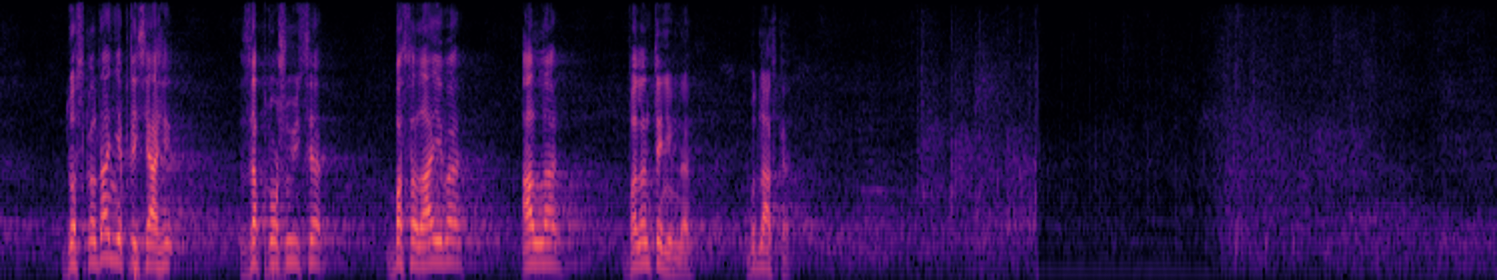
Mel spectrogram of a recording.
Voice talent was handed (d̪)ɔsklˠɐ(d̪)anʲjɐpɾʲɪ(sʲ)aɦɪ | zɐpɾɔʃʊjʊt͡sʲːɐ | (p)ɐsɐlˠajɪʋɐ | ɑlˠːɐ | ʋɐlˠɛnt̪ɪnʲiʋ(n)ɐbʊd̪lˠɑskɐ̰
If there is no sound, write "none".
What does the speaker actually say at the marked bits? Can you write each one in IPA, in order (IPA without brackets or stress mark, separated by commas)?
d̪, d̪, sʲ, b, n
